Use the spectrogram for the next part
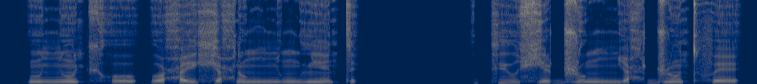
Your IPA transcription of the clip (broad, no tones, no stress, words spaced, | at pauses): ũɲõt͡ʃʰo | oħexʲɛħ ɾũŋɲoŋ lʲɛ̃t | kʲuɕe ɖ͡ʐoŋɲiħ ɖ͡ʐõtfɛ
